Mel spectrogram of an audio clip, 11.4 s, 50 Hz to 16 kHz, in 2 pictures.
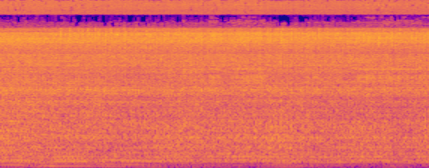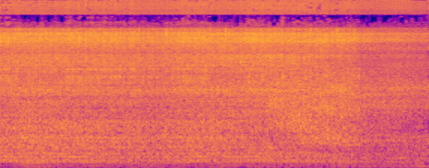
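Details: Audi Q7 3.6 FSI V6: quiet, stable idle, but revving brings a dense metallic timing-chain rattle from the rear of the engine; only lambda-sensor fault codes; teardown found broken chain guides/tensioners.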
